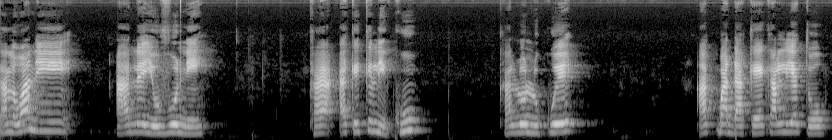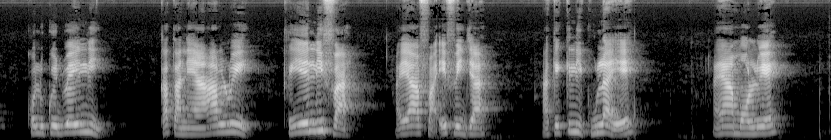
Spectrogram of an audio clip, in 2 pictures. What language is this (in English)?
Ikposo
